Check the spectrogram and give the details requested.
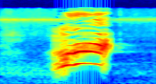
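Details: Sandhill crane, one of four apparently responding to imitated calls with display, gives one loud, trumpeting, overtone-rich call of about half a second that arches slightly upward then falls, possibly a mating call; otherwise quiet.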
